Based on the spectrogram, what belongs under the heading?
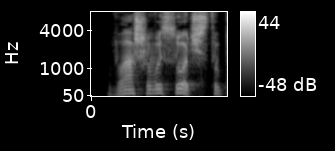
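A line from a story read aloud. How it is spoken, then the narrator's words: Mutter. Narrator (Russian): пробормотал он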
